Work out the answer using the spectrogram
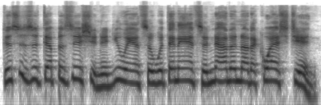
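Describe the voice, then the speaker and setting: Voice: mid-range voice, moderate pace, fairly bright tone, no room sound, studio quality, natural voice. A performer reading the part of a pushy, testy male lawyer who argues insistently with a witness. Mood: testy, argumentative. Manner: insistent, argumentative. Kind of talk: dramatic reading of a deposition transcript.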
